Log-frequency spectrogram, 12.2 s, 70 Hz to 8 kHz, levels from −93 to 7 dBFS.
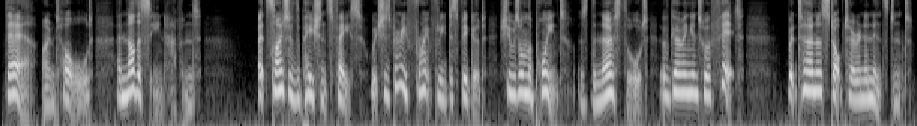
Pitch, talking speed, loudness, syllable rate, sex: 220 Hz, 185 wpm, -19 LUFS, 5.6 syllables/s, female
